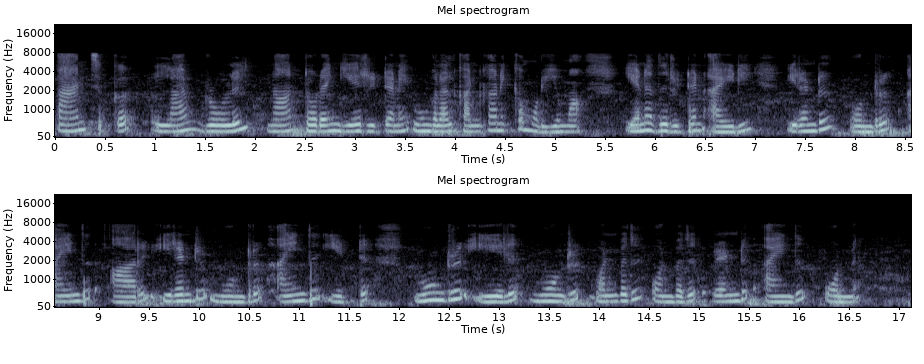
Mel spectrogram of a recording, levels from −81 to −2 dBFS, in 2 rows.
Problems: constant background noise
